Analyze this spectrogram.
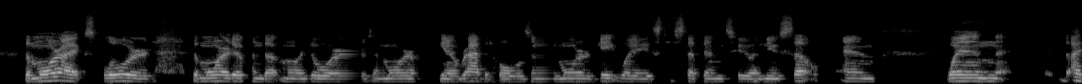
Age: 20-39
